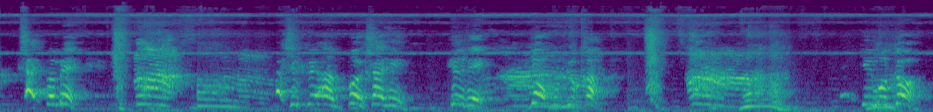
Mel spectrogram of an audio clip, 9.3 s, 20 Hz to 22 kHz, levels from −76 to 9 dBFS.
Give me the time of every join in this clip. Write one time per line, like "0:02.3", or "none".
0:02.0
0:07.4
